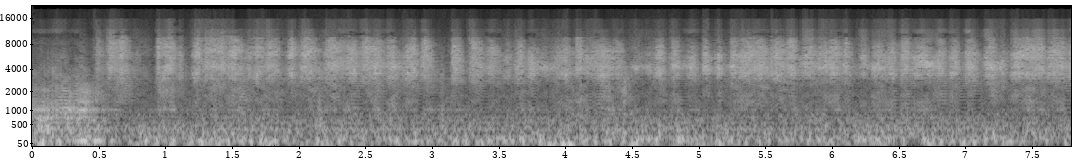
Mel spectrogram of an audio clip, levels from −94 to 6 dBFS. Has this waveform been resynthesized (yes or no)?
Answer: yes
